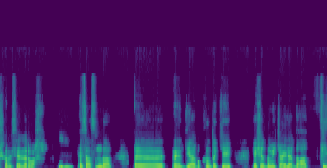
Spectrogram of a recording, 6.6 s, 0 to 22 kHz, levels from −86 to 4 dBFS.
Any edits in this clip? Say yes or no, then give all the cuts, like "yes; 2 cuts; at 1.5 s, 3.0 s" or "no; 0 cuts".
yes; 2 cuts; at 1.1 s, 3.3 s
